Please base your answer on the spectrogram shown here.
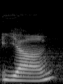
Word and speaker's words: Yeung: have a special guest my good friend Young am I saying it right yeah and we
